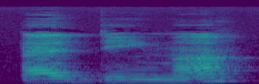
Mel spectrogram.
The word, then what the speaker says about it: edema: There's also an edema, I believe it's pronounced edema, but basically it's spelled E-D-E-M-A, but that's basically the scientific version.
